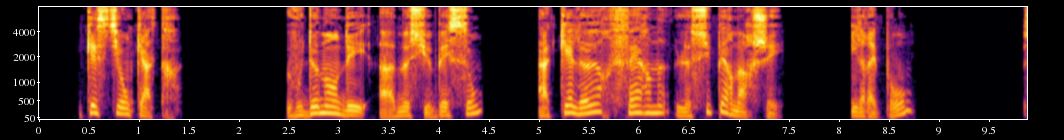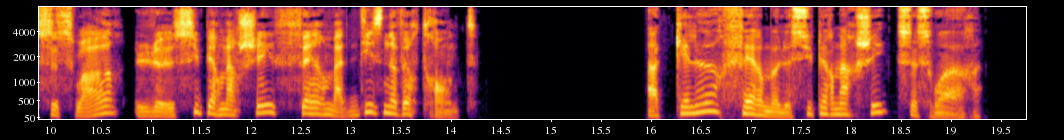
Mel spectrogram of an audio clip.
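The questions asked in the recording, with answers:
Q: À quelle heure ferme le supermarché ce soir?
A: à 19h30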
